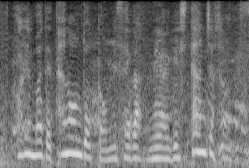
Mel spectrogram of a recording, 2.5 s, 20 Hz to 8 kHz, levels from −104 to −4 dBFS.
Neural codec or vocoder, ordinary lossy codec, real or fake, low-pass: codec, 16 kHz, 4 kbps, FreqCodec, larger model; none; fake; none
